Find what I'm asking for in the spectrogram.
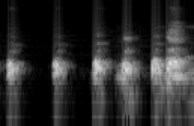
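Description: A hen clucks ahead of laying an egg, giving five or six close, loud, evenly spaced clucks, with the last pair running together into a longer, rising squawk.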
